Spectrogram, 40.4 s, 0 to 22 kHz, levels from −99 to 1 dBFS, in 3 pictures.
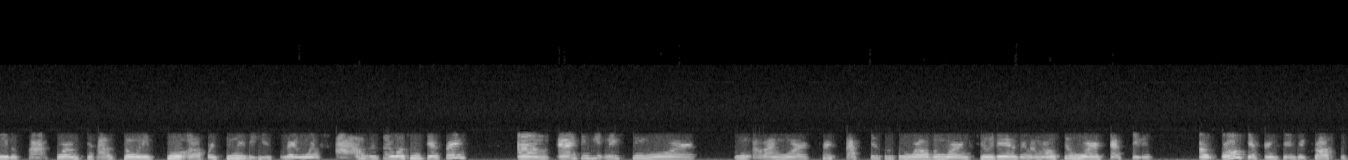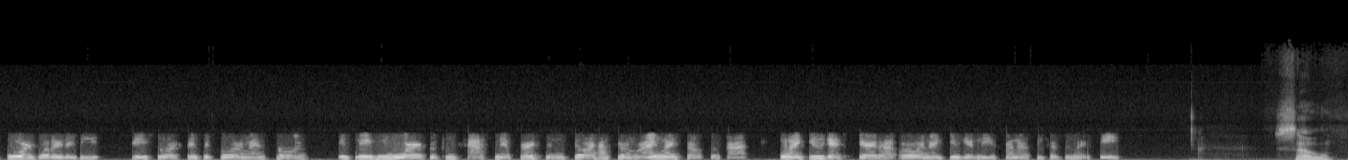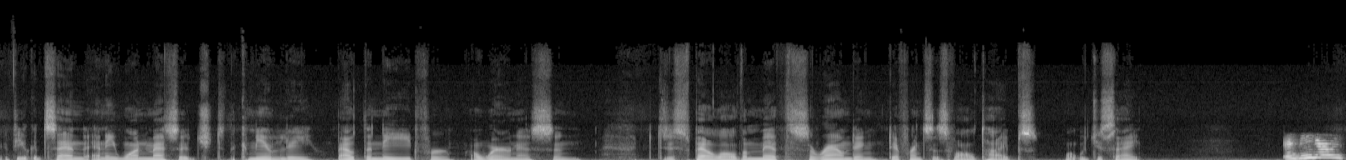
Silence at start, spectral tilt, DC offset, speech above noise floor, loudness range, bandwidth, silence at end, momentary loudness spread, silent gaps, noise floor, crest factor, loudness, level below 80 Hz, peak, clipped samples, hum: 0 s; -6 dB/octave; under 0.1%; 33 dB; 6 LU; 15 kHz; 0 s; 12 LU; none; -59 dBFS; 18 dB; -27 LUFS; -54 dBFS; -8 dBFS; under 0.1%; none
